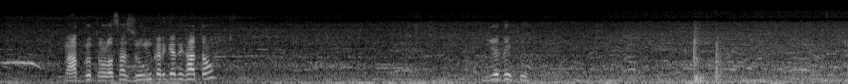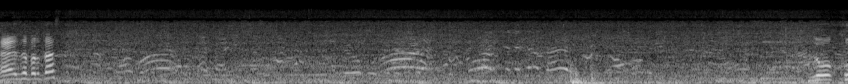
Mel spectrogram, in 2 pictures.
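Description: Children shout and chatter at a distance, outdoors.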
